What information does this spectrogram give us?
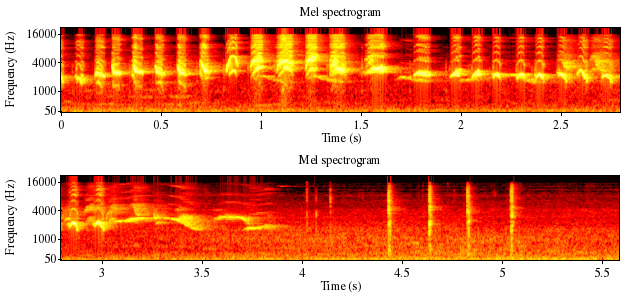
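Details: Kalimantan leafbird pouring out a fast chattering trill of harsh notes with long-tailed shrike mimicry, slurring downward and fading after about four seconds, leaving a few faint clicks.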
